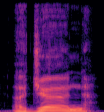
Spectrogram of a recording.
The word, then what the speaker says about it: adjourn: Số 3 là những chữ sau đây đi câm. Nguyên âm A đứng trước phát âm như E hay Ơ. Thí dụ, adjective, tính từ hay là tính từ. Adjourn, A-D-J-O-U-R-N. Adjourn là hoãn, ngưng họp. A judge là phán quyết. A-D-J-U-D-G-E, a judge, xét xử, tuyên án. Adjunct, adjunct, A-D-J-U-N-C-T, an adjunct professor, giáo sư dạy giờ ở đại học.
